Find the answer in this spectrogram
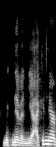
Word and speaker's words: McNiven: this guy's name right Stephen mcnemouth is that how you pronounce it McNiven I think McNiven yeah I could never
